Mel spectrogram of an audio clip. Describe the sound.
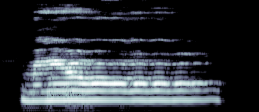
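A voice imitating a cat's meow: one long, drawn-out vocal meow lasting about two seconds, loud and alone, with a steady, slightly nasal pitch.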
